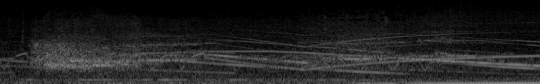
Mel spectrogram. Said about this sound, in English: Police cruisers arrive.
